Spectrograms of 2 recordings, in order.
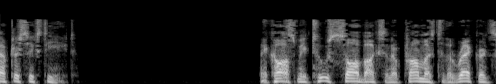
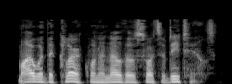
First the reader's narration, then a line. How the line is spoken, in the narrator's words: asked Archer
